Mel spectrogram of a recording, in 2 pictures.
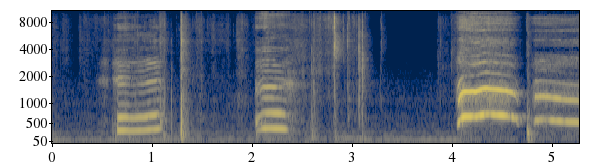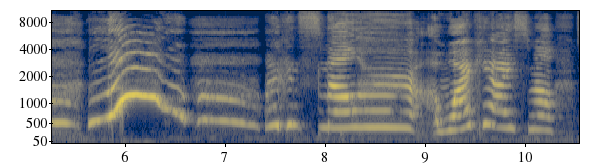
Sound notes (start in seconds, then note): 3.6 gasp; 3.6 scream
